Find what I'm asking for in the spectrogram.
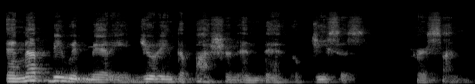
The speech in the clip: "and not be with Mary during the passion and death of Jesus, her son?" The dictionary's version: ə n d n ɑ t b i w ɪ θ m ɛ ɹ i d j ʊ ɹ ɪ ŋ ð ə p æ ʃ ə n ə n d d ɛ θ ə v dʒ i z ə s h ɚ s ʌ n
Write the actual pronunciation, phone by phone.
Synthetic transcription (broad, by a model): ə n n ɑ t b i w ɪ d m ɛ ɹ i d j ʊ ɹ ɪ ŋ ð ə p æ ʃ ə n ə n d d ɛ θ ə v dʒ i s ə s h ɚ s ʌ n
